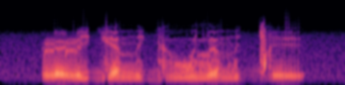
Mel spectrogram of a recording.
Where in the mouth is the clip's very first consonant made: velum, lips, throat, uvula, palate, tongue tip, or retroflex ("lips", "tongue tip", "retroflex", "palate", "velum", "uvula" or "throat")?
retroflex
